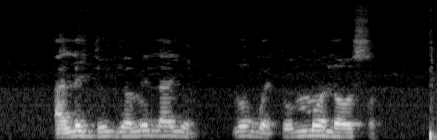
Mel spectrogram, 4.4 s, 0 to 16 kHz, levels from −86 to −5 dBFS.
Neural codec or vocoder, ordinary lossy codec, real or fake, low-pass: none; none; real; 14.4 kHz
